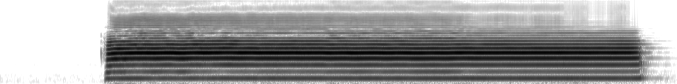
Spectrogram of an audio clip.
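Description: A single sustained trumpet D note, played with the first valve and third valve slide out, held steadily for about three seconds, bright and loud, starting cleanly and fading off at the end.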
